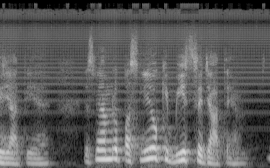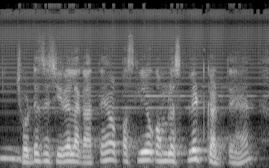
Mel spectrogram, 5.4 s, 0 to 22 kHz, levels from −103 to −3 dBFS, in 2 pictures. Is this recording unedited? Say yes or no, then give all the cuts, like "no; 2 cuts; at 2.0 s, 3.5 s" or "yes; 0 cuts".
yes; 0 cuts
